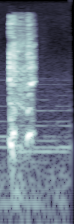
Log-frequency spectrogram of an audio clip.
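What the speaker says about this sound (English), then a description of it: "He kept coughing all the time, just like me." A Genshin Impact character gives two short, close coughs in quick succession, harsh and throaty, followed by quiet.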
